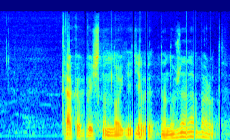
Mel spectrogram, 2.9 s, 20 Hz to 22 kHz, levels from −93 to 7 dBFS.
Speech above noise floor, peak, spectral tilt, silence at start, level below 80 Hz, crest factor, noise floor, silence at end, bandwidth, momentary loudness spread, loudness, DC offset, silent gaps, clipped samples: 28 dB; -2 dBFS; -5.5 dB/octave; 0.75 s; -46 dBFS; 22 dB; -50 dBFS; 0 s; 16 kHz; 4 LU; -22 LUFS; under 0.1%; none; under 0.1%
